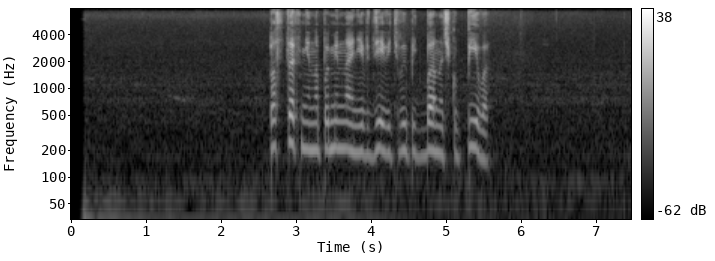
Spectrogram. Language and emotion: Russian, angry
